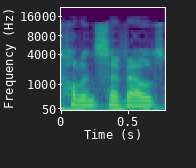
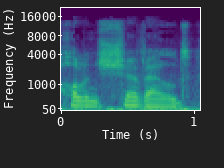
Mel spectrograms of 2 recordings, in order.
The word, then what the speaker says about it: Hollandscheveld: Sandor messaged and said the CH in HOLLANDSCHEVELD is silent. So it's HOLLANDSCHEVELD, not HOLLANDSCHEVELD. So thank you for that.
